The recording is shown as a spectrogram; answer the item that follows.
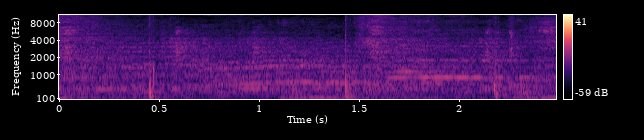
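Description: A basketball being dribbled on an indoor court: two bounces about a second apart, with voices in the background.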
